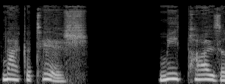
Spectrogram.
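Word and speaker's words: Natchitoches: The name is pronounced nakatish.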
